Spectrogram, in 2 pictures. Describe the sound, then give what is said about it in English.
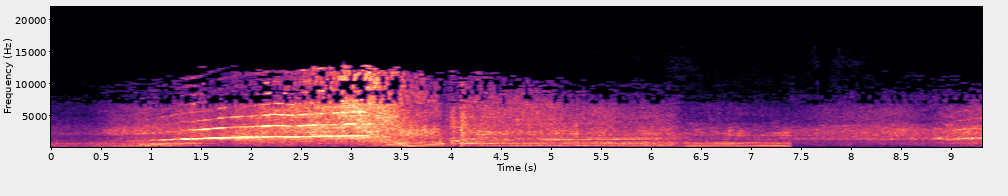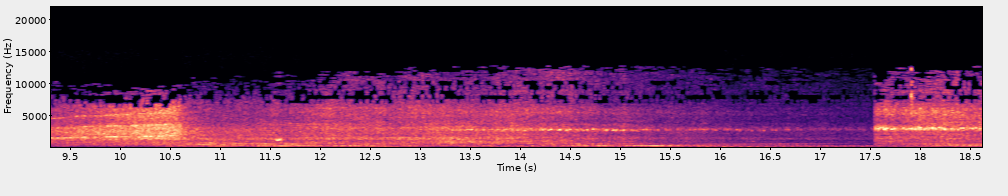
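A Cobra car engine revs hard and loud, its whining pitch climbing and dropping in repeated sweeps, with a sustained roaring drone running throughout and no talking. “Yep, that car's blown up.”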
